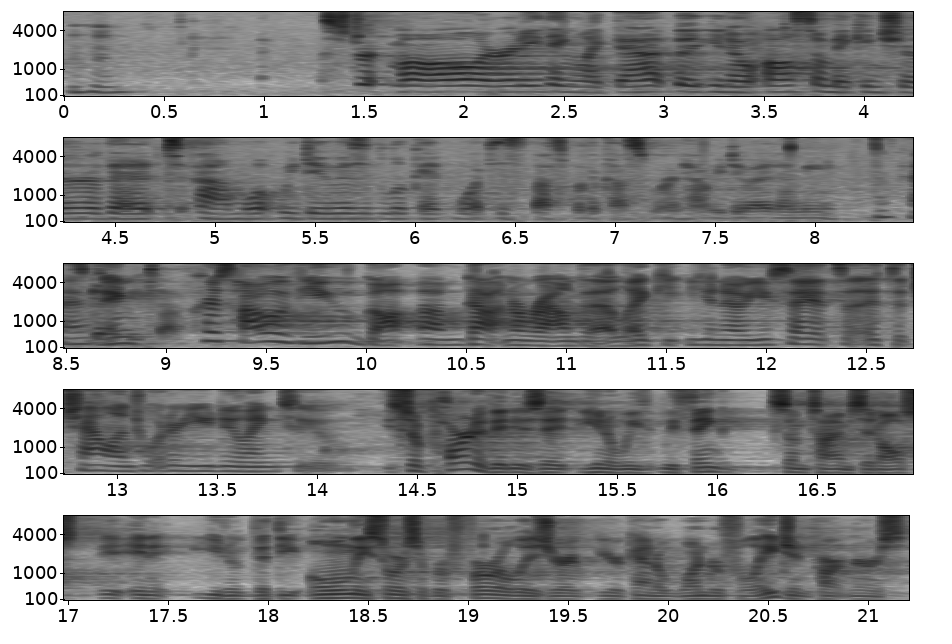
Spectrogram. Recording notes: These leaders were featured on a panel at HousingWire Annual in Frisco, Texas.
